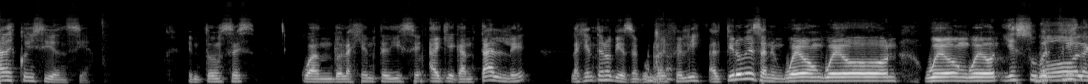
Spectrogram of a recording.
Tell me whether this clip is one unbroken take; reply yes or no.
yes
